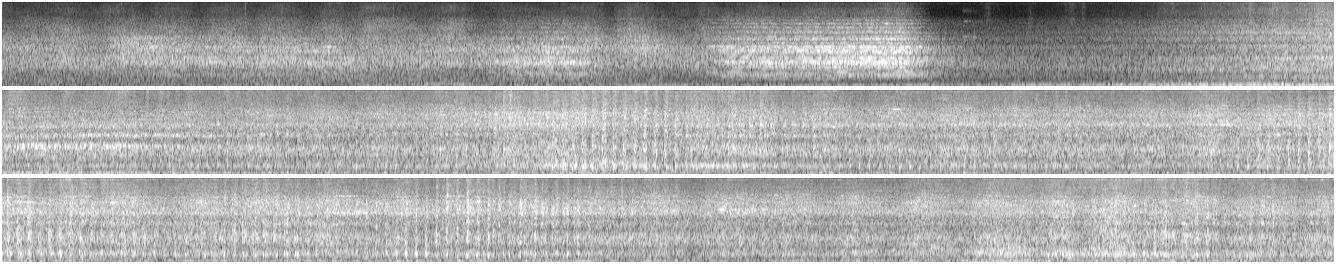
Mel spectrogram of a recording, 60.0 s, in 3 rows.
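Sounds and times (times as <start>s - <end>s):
diesel locomotives rumbling: 0.0s - 59.9s
train horn chord: 10.6s - 14.2s.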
